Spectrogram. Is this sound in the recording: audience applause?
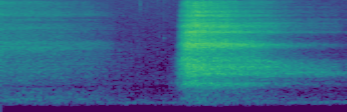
no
